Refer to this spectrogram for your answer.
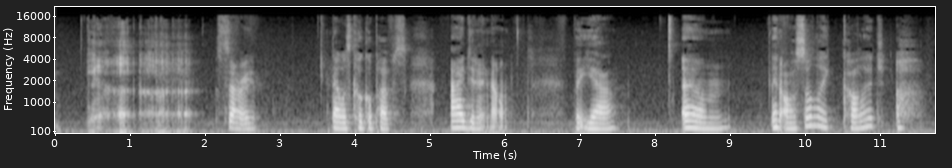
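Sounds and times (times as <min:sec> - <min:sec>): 
long throaty burp: 0:00.4 - 0:02.0
speech: 0:02.3 - 0:02.8, 0:03.7 - 0:06.1, 0:06.9 - 0:07.6, 0:08.4 - 0:11.5.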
